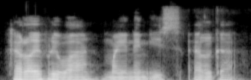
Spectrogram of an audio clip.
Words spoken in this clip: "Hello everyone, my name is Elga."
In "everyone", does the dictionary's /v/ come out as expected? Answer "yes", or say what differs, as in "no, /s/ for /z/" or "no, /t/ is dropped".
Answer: no, /f/ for /v/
